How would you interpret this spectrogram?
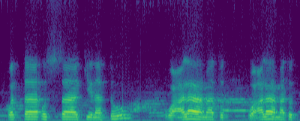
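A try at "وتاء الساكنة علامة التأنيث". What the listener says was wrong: Tidak ada wa di situ. Tidak ada wa. Watta ussakinatu alamatut ta'nits.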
